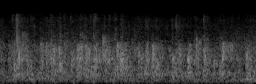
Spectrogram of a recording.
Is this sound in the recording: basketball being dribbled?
no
